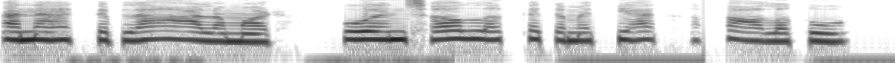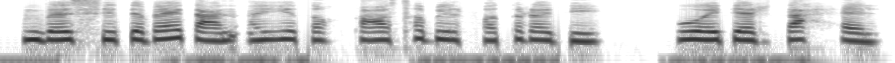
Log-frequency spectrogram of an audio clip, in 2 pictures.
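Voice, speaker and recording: A woman with an Egyptian accent, voicing a calm, matter-of-fact female doctor in a narrated audio story. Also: a little high, fast, no echo, natural voice.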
